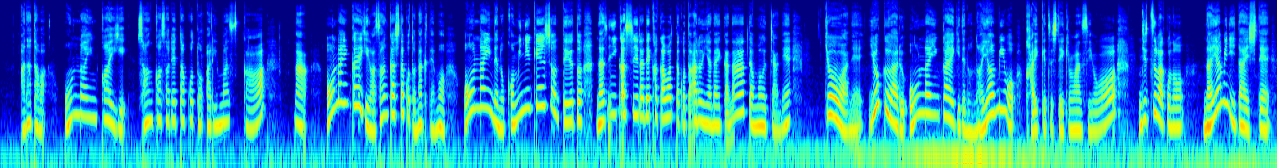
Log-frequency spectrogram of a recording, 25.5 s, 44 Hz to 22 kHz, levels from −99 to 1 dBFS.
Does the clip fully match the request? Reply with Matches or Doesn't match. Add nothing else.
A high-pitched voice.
Matches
